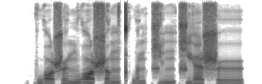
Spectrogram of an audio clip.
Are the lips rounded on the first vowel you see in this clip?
yes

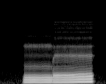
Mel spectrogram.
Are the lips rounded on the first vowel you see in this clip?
yes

